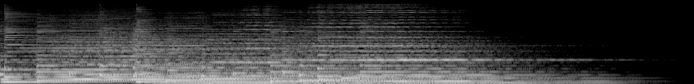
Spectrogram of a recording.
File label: victory stinger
